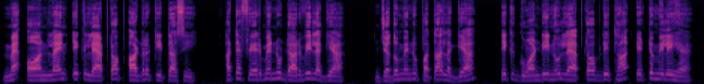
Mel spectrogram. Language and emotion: Punjabi, fearful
